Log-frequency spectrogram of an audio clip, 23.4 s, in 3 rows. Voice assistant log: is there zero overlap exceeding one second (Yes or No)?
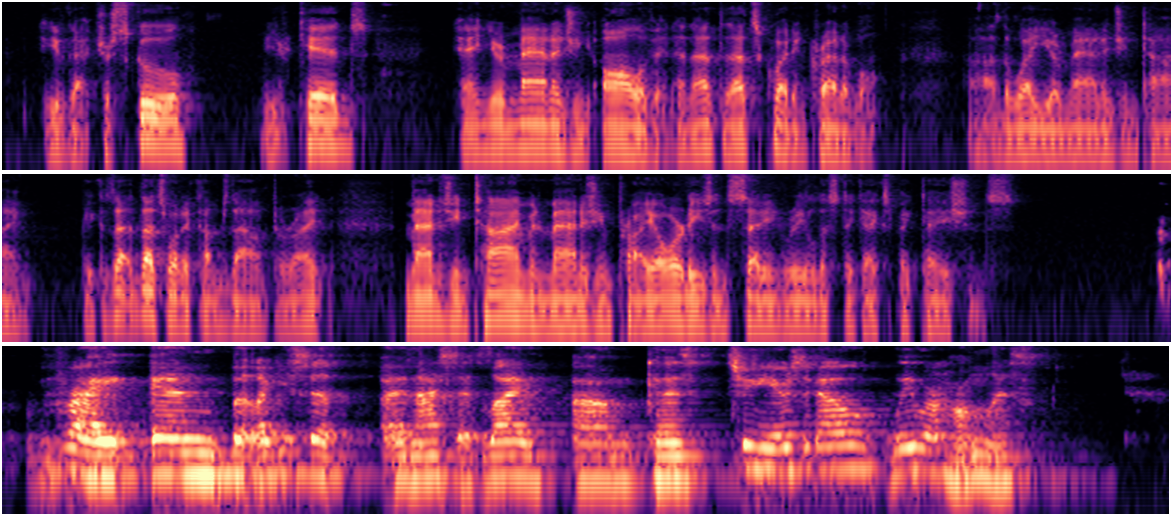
Yes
